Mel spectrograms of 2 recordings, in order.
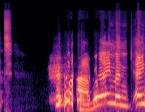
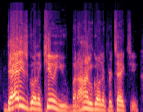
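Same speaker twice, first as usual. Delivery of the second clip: ordinary delivery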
